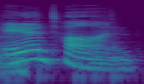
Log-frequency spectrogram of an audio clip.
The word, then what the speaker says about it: Anton: Anton? – 7 p.m. – Anton. Right? – We always say it wrong. – Two people corrected us in the last 24 hours. It rhymes with lawn and not...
